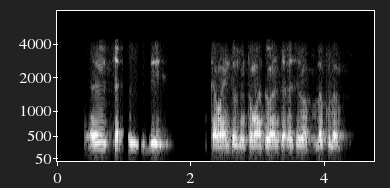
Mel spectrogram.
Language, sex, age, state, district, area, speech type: Manipuri, male, 30-45, Manipur, Thoubal, rural, conversation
